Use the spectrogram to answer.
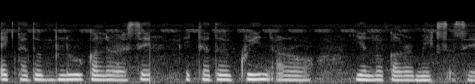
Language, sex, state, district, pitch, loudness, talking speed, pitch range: Nagamese, female, Nagaland, Dimapur, 215 Hz, -15 LUFS, 165 wpm, 205-225 Hz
